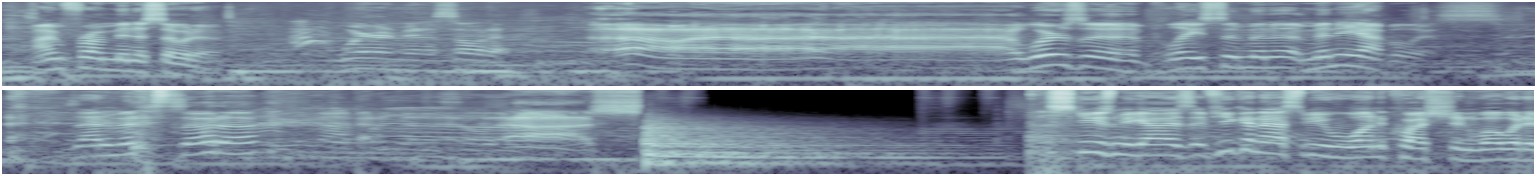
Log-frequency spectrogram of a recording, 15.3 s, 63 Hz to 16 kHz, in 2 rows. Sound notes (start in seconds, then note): 7.5 laughter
